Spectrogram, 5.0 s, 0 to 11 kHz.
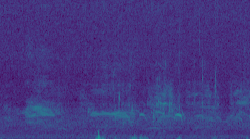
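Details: Caspian gull, 9 March 2016, giving a few drawn-out, nasal, mewing calls at mid pitch, partly masked by low wind rumble and knocks.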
